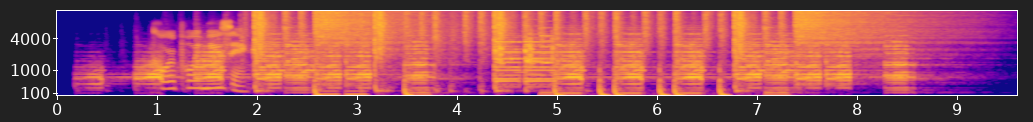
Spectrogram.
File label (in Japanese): jingle ウォーター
